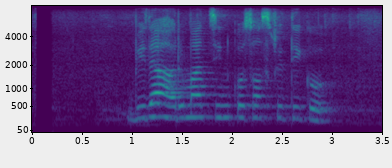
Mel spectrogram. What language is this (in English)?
Nepali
